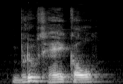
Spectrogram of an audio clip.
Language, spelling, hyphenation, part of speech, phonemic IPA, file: Dutch, bloedhekel, bloed‧he‧kel, noun, /ˈblutˌɦeː.kəl/, Nl-bloedhekel.ogg
- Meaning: abhorrence, loathing, extreme contempt or aversion towards something or someone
